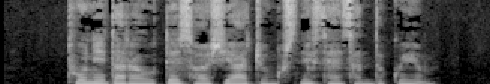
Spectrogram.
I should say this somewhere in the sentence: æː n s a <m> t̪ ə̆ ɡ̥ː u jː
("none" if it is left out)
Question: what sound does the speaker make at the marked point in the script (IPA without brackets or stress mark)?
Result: n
